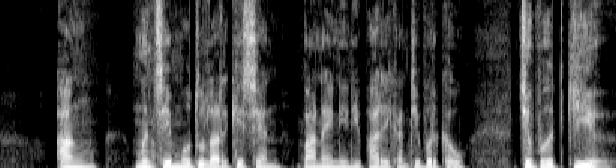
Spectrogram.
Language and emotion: Bodo, fearful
